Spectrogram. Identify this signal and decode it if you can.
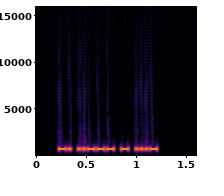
Morse code, heard as a keyed tone, about 52 wpm, 700 Hz. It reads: N2TV
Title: USA Call Signs - 4 Characters - 2x Character Spacing - 50wpm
